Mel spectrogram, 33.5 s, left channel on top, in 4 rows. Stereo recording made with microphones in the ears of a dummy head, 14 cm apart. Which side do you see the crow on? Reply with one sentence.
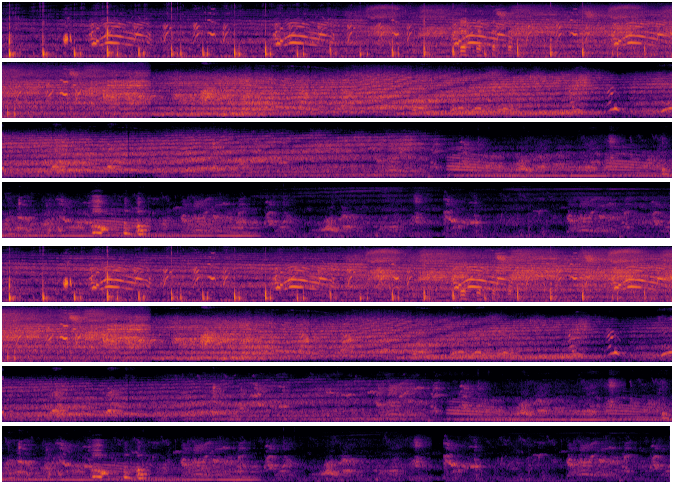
In this clip you hear the crow on the right.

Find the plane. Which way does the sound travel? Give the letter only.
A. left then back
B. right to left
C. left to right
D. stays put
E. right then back
B.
